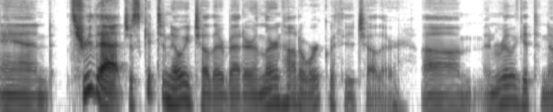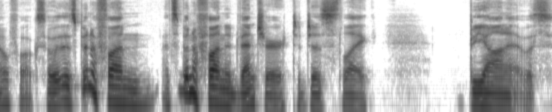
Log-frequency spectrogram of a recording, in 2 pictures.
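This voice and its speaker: With an American accent and a normal speaking voice, a man talks at a fairly quick pace with ordinary pitch variation, recorded very cleanly against a silent background with a dry, close sound and no echo. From US Midwest. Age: 40s. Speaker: astronaut candidate. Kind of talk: casual interview.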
